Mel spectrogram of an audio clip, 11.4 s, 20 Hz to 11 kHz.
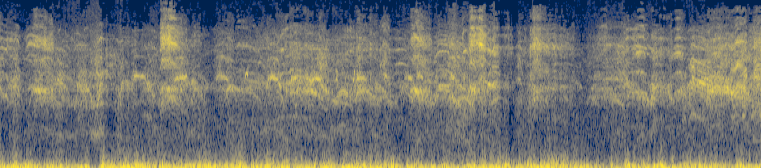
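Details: Black-headed gull colony with fluffy chicks at RSPB Snettisham in Norfolk, late May 2018: a steady chorus of rasping, repeated kee-ar calls from many birds, beneath constant low wind buffeting.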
